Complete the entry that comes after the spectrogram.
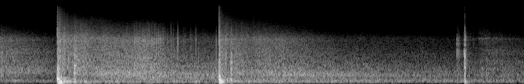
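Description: Aerial fireworks shells bursting: two loud bangs about a second and a half apart, the first followed by a long fading echo, and a smaller bang near the end.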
